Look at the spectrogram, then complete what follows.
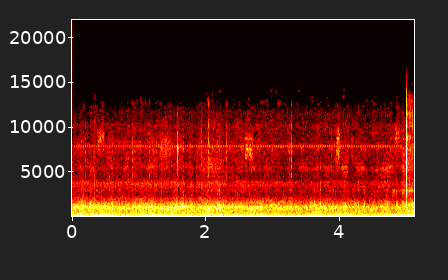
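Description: Steady low rumble of a car driving at highway speed, engine and road noise heard from inside the cabin, with a brief click near the end.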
